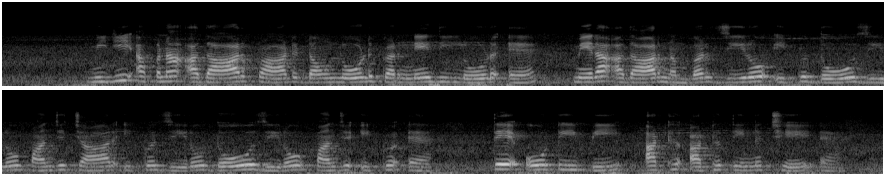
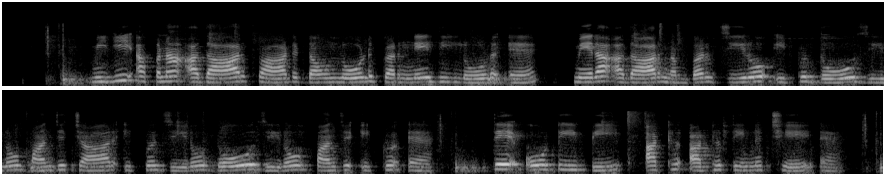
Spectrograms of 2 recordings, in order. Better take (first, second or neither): first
